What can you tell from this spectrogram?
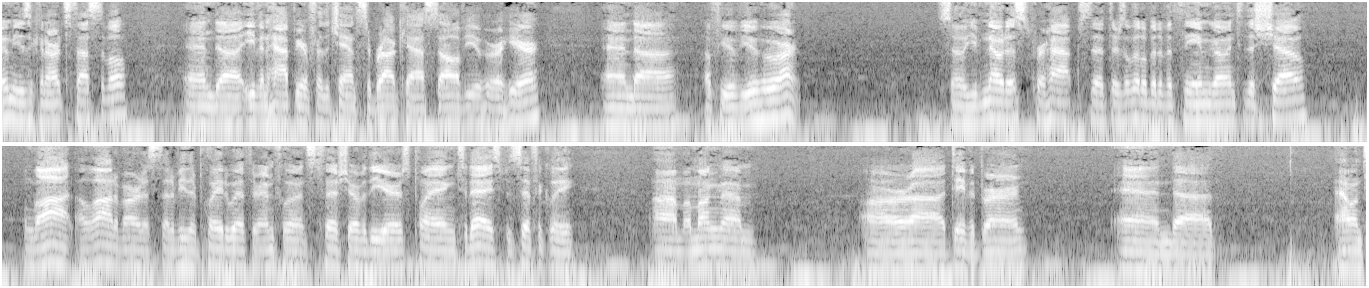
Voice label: radio banter; Bonnaroo

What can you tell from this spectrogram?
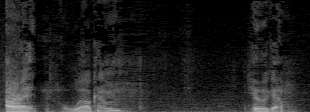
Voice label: radio banter

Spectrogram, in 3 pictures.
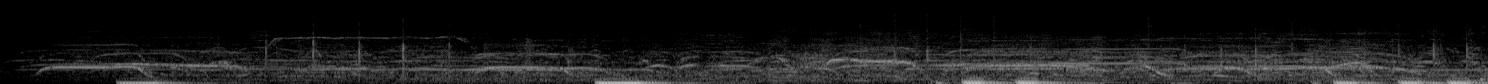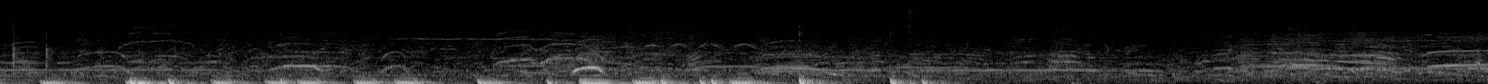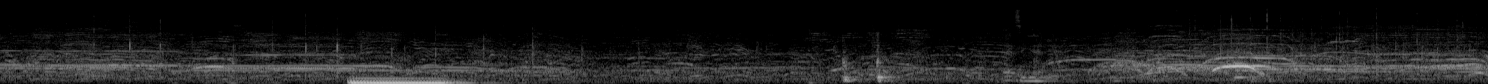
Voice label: banter

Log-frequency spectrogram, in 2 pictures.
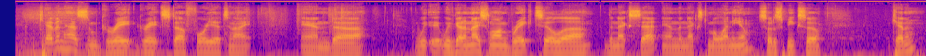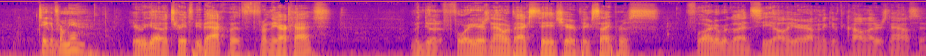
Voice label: radio banter; Big Cypress

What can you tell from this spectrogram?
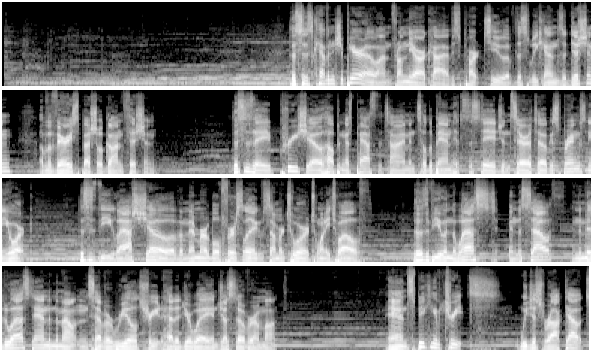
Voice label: radio banter; SPAC

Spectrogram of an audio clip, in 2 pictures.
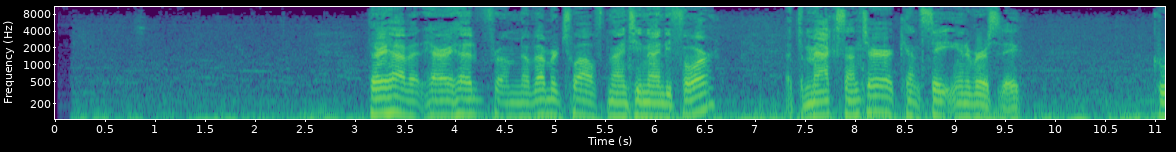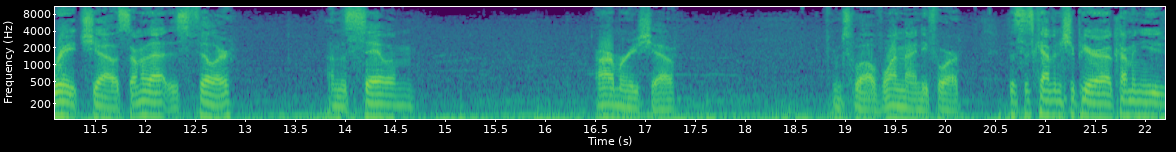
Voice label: radio banter; Bonnaroo

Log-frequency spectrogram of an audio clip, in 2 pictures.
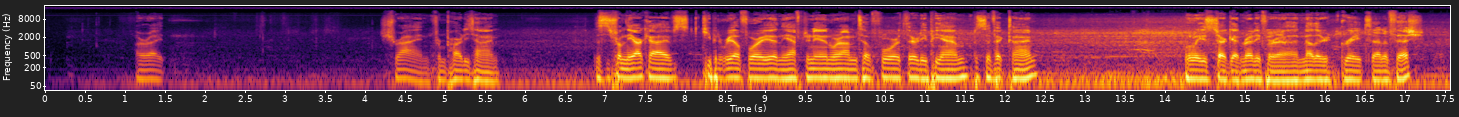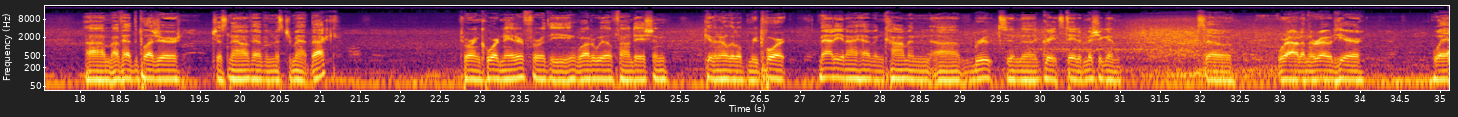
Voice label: radio banter; Festival 8

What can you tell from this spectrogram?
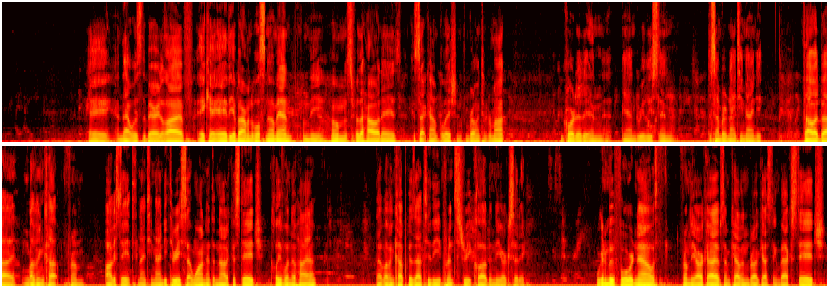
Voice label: radio banter; Lemonwheel

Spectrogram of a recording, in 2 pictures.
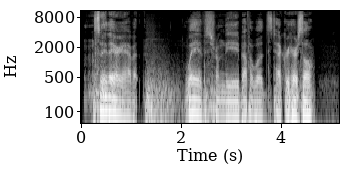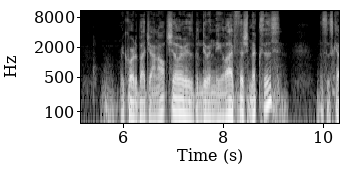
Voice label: radio banter; Super Ball IX

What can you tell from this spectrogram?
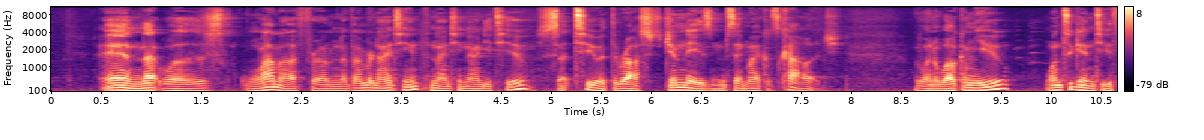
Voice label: radio banter; Big Cypress

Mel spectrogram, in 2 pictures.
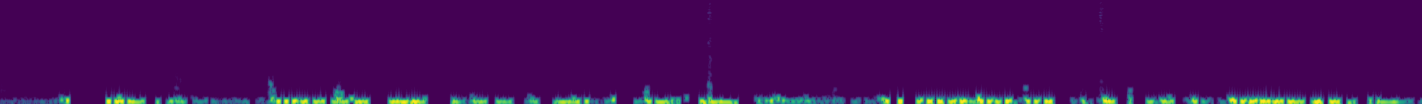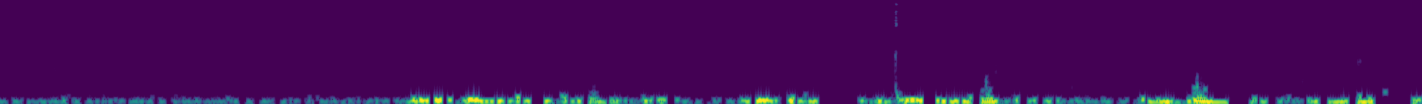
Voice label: radio banter; The Clifford Ball

